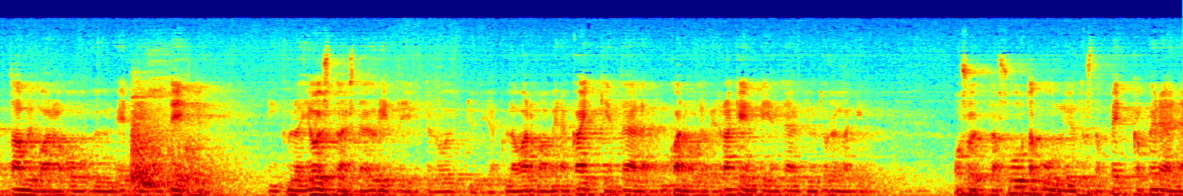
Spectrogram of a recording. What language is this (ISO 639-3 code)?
fin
